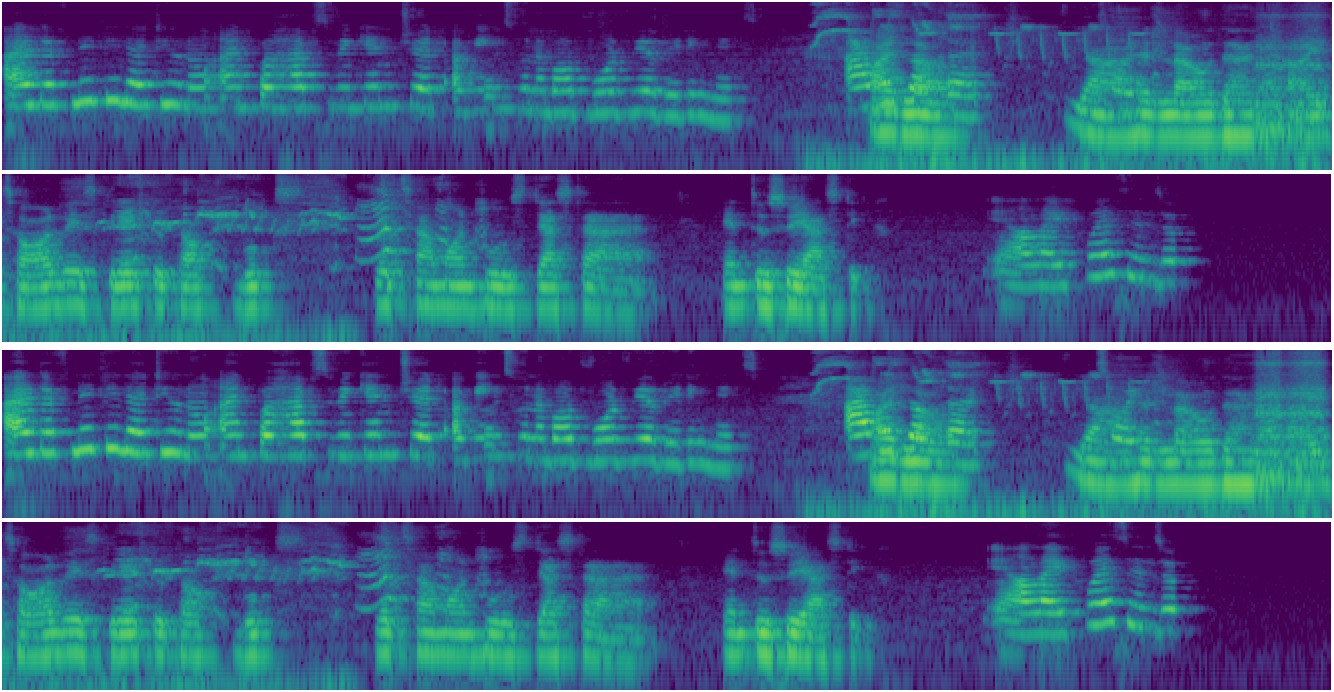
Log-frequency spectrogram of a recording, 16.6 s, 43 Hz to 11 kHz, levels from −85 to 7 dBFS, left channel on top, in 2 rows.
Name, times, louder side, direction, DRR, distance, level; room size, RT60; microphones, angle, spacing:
voice 1, 0.0-4.6 5.3-6.1 6.9-7.1 7.8-8.3 14.5-15.6, right 5 dB, 45° right, 9 dB, 1.0 m, -23 dB
Giggle, 2.6-2.7 3.7-3.8 4.0-4.5 5.2-6.3 6.9-8.2 8.7-9.7 10.0-11.3, left 3 dB, 45° left, 2.9 m, -39 dB
sound 1, 5.0-10.5, equal, 15° left, 1.8 m, -37 dB
voice 2, 5.4-6.0 6.6-10.2 10.6-12.3 12.8-13.5, equal, 75° left, 4 dB, 2.6 m, -23 dB
17.5 x 11.5 x 2.4 m, 0.26 s
head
